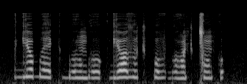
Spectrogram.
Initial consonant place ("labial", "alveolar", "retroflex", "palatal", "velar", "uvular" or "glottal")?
velar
